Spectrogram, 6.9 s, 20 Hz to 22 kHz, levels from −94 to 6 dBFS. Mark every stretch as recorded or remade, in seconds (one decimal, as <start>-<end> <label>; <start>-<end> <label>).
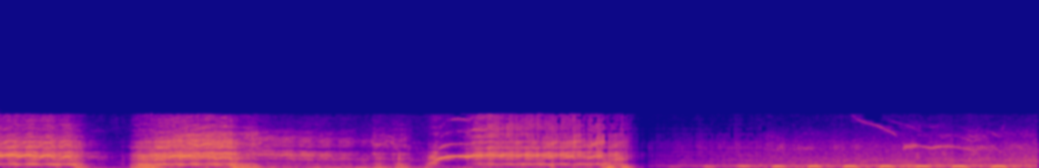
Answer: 0.0-3.3 recorded; 3.3-5.1 remade; 5.1-6.9 recorded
